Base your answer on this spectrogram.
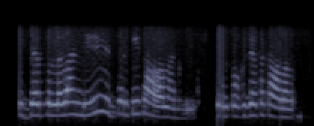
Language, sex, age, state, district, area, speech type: Telugu, female, 30-45, Andhra Pradesh, East Godavari, rural, conversation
